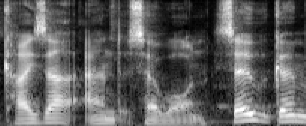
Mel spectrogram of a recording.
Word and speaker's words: Caesar: Cicero should be called Cicero, Caesar should be pronounced Kaiser, and so on.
